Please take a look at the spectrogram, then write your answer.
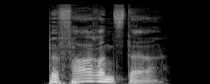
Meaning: inflection of befahren: 1. strong/mixed nominative masculine singular superlative degree 2. strong genitive/dative feminine singular superlative degree 3. strong genitive plural superlative degree
- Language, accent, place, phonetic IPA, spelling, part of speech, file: German, Germany, Berlin, [bəˈfaːʁənstɐ], befahrenster, adjective, De-befahrenster.ogg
